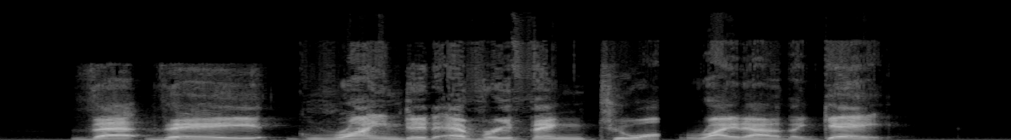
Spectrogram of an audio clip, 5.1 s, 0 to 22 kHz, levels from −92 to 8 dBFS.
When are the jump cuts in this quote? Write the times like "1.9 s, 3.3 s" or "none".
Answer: 3.3 s

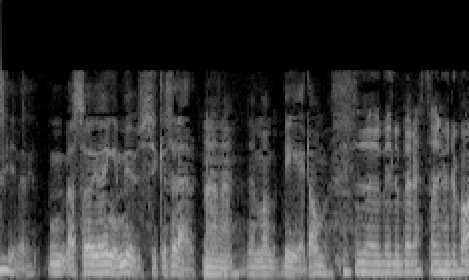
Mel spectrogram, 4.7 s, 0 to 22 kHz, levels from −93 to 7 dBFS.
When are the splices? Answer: 2.0 s, 3.5 s

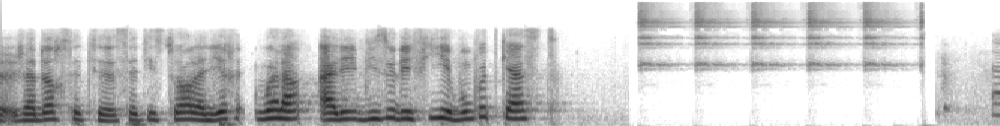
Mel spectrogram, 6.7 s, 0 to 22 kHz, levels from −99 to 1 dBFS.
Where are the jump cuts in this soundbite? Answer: 1.6 s

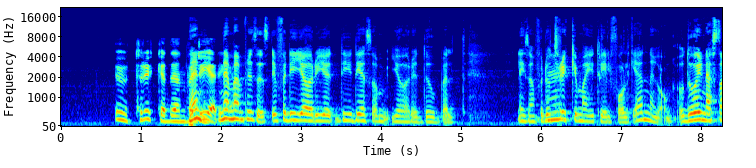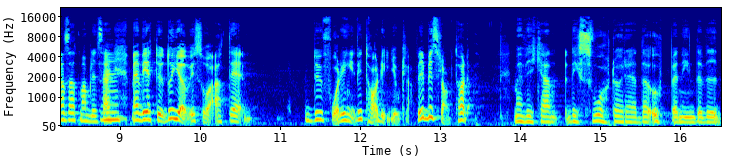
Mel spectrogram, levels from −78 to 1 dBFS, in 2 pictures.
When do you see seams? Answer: 13.9 s

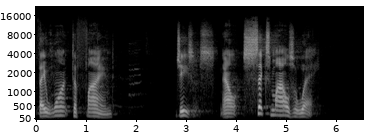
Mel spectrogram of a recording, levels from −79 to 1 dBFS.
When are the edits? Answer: 3.6 s

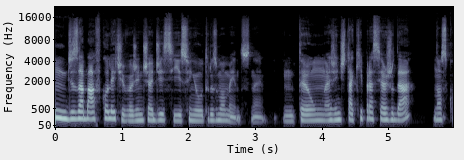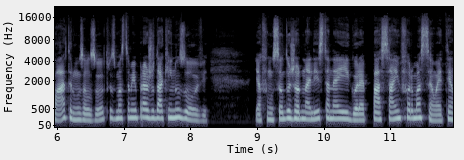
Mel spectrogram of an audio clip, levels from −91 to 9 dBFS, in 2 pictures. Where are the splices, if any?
none

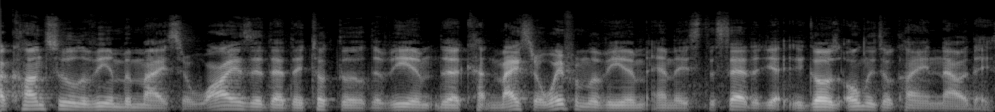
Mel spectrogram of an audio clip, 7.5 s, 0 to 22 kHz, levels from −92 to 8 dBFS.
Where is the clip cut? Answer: 2.8 s

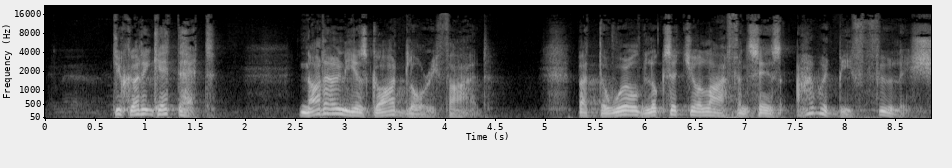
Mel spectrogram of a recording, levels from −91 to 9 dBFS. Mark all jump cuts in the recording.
2.4 s, 6.0 s

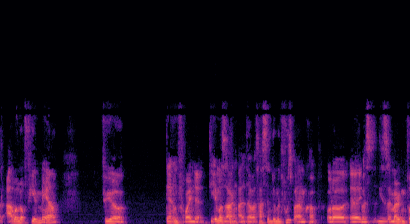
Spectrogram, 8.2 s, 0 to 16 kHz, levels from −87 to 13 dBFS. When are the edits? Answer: 7.2 s

